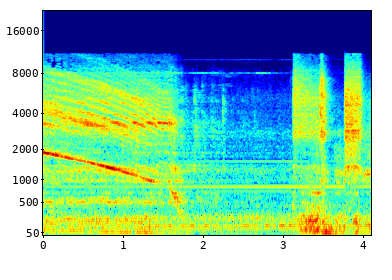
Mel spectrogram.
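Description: Skyfire SVM-1 mini mill's spindle winding down, its whine falling steadily in pitch for about a second and a half. About three seconds in come two short hissing bursts, in keeping with a tool change before the next facing pass.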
